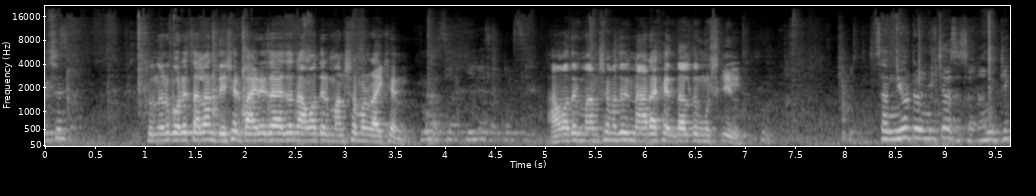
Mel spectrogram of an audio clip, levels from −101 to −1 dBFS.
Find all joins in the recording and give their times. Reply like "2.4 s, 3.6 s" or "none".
8.1 s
